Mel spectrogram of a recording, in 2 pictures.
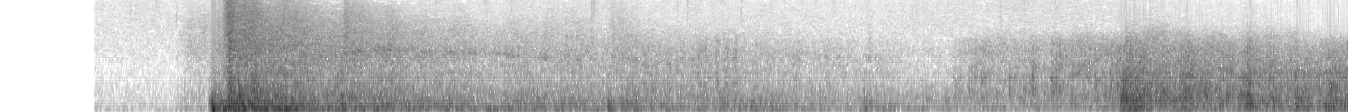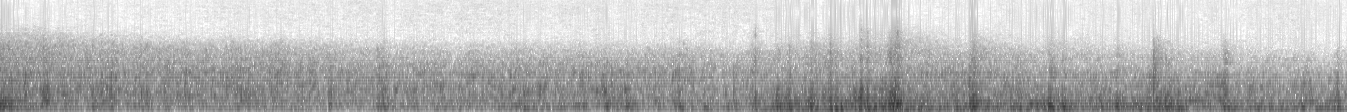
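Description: Thunder-like rumbling: a sudden loud crash about a second in that rolls away into a deep rumble, then a second crash about halfway through that rumbles on with small crackles.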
